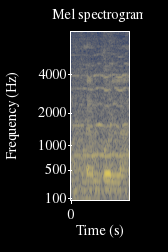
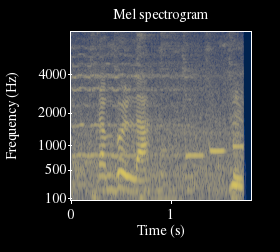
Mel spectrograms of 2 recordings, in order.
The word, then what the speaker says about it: Dambulla: Dambulla. Dambulla. Dambulla.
